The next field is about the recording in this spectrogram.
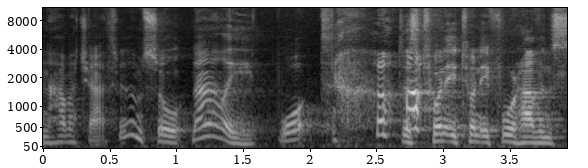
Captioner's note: laughing loudly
